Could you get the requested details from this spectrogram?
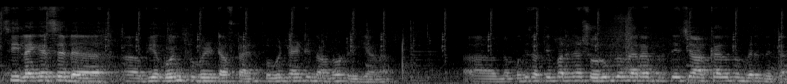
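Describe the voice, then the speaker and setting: A man's voice: fairly high pitch, normal speed, warm tone. A man with a Malayali accent presenting a casual vlog, switching mid-sentence between Malayalam and English. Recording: roomy, distant mic with music behind.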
